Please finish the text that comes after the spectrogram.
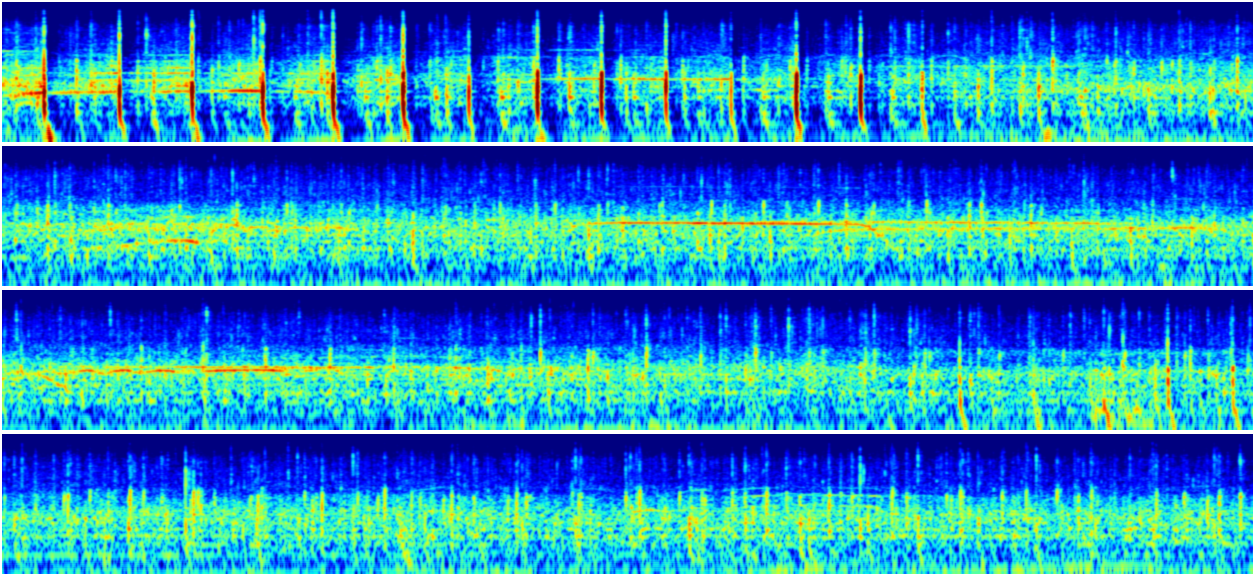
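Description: Sustained applause from a large crowd at a high school commencement ceremony, steady and dense throughout, with a few louder individual claps near the start and faint murmuring mixed in.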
